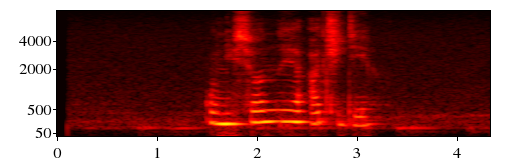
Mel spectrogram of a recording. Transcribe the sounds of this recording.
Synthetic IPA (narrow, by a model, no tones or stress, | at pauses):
kʷʼonʲisionːɨjɛʔat͡ʃʰdi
